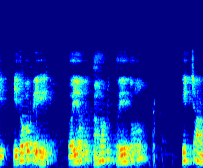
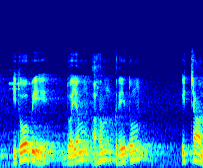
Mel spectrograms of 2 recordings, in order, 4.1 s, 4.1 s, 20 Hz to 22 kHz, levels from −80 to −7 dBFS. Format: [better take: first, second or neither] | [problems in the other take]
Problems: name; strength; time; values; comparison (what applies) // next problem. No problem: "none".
second | noise reduction (neural mask model DeepFilterNet 3)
